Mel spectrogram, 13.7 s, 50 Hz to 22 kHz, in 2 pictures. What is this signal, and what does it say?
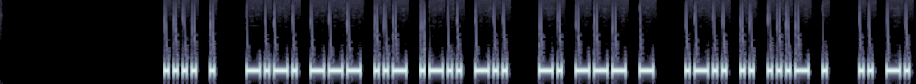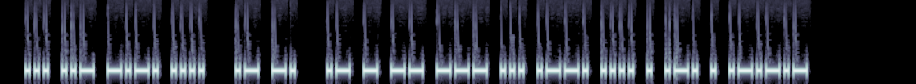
Morse code, heard as a keyed tone, about 36 wpm, 700 Hz. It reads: HE COULD NOT LIVE IN SUCH AN ATMOSPHERE.
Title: Sentences from Top 1600 Words 35wpm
